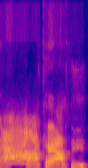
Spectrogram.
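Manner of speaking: high, loud "ah" of dawning understanding; sudden realization. Retold or imitated. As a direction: re-enact the moment it clicks. Acts out sudden realization on rewatch.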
